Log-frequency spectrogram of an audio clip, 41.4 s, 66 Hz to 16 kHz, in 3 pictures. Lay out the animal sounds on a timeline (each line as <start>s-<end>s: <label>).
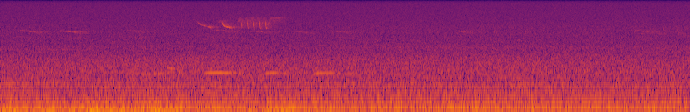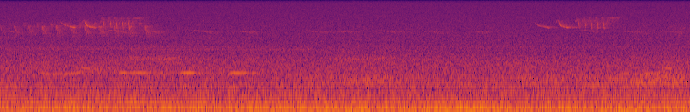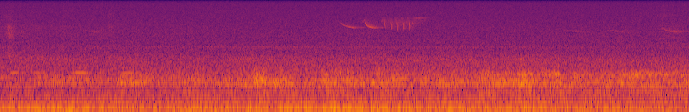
0.3s-1.7s: Blue Jay (Cyanocitta cristata)
2.3s-2.9s: Blue Jay (Cyanocitta cristata)
3.8s-5.8s: Black-throated Blue Warbler (Setophaga caerulescens)
5.5s-7.3s: Blue Jay (Cyanocitta cristata)
12.4s-13.3s: Blue Jay (Cyanocitta cristata)
13.8s-15.4s: Ovenbird (Seiurus aurocapilla)
14.9s-16.8s: Black-throated Blue Warbler (Setophaga caerulescens)
17.6s-19.2s: Blue Jay (Cyanocitta cristata)
19.8s-23.7s: Blue Jay (Cyanocitta cristata)
24.4s-26.2s: Black-throated Blue Warbler (Setophaga caerulescens)
26.1s-27.4s: Blue Jay (Cyanocitta cristata)
29.2s-29.8s: Blue Jay (Cyanocitta cristata)
34.2s-36.2s: Black-throated Blue Warbler (Setophaga caerulescens)
38.7s-41.4s: Blue Jay (Cyanocitta cristata)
